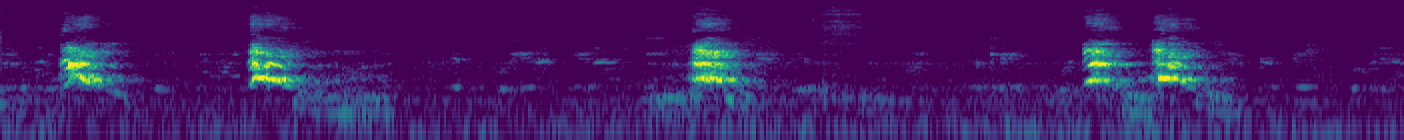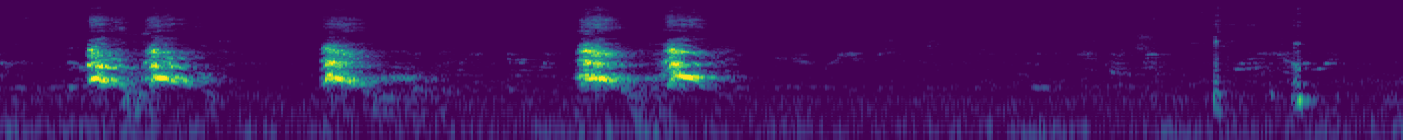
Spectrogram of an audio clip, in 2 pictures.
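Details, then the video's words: A dog barks at his toy box indoors: about nine sharp, loud barks over fourteen seconds, often in quick pairs, with pauses between bursts and a low background hum. "barks at his toy box"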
